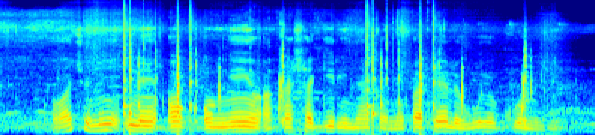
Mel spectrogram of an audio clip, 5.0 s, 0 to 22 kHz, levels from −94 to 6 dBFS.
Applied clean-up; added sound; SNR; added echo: none; Crushing; 6 dB; none.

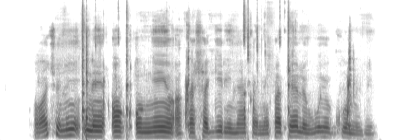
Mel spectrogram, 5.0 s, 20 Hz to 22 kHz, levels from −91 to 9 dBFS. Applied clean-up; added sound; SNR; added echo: neural mask model Resemble Enhance denoiser.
